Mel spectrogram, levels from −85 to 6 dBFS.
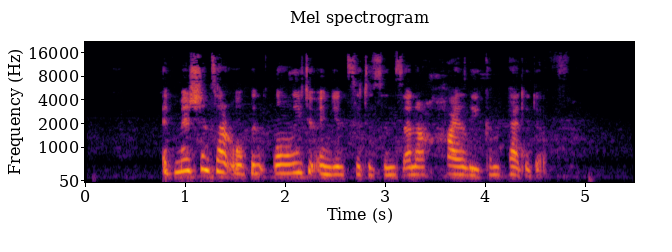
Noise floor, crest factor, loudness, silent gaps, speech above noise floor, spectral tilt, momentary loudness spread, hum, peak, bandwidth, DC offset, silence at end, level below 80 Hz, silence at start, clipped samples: -64 dBFS; 18 dB; -19 LUFS; none; 45 dB; -3.5 dB/octave; 11 LU; none; -2 dBFS; 16 kHz; under 0.1%; 0.9 s; -64 dBFS; 0.8 s; under 0.1%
